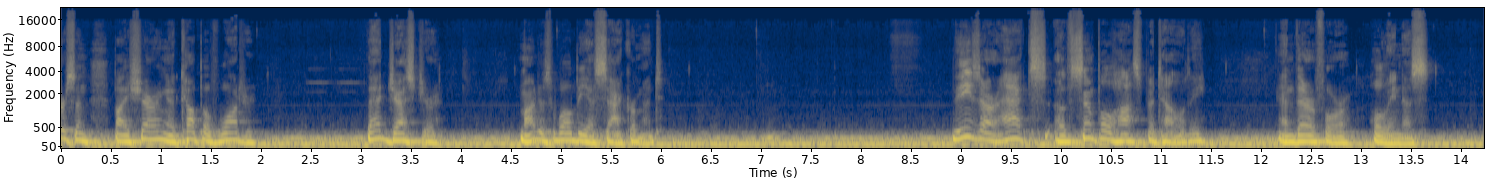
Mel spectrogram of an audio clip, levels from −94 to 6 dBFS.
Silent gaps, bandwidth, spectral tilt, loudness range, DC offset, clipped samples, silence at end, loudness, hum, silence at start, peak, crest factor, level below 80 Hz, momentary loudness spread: none; 13.5 kHz; -8 dB/octave; 5 LU; under 0.1%; under 0.1%; 0 s; -18 LUFS; none; 0 s; -4 dBFS; 14 dB; -30 dBFS; 8 LU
